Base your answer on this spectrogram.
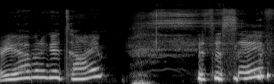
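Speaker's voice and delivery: very high head-voice falsetto, swooping. Imitating someone who looks back to check on you: falsetto voice. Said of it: "like in a falsetto voice".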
